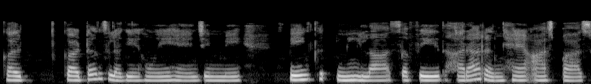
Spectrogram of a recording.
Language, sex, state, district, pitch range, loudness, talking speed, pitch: Hindi, female, Chhattisgarh, Sukma, 185-205 Hz, -17 LUFS, 140 wpm, 190 Hz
